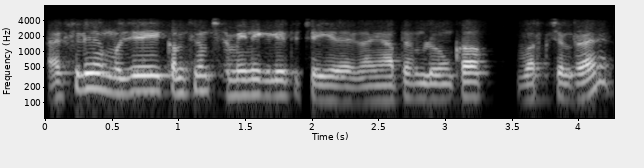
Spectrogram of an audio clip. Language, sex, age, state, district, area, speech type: Hindi, male, 30-45, Madhya Pradesh, Gwalior, rural, conversation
